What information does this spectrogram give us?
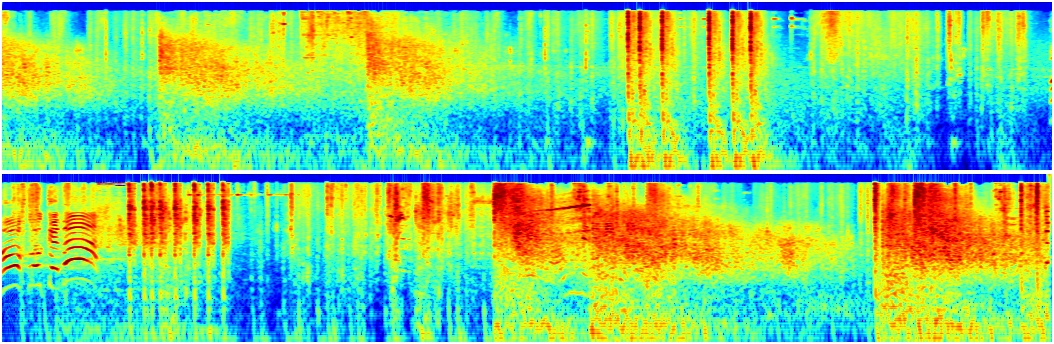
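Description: Gunfire and grenade explosions in a video game: many rapid shots and heavy blasts spread over about twenty seconds, fairly quiet overall, with a short lull near the middle.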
